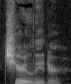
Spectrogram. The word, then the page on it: cheerleader: American English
